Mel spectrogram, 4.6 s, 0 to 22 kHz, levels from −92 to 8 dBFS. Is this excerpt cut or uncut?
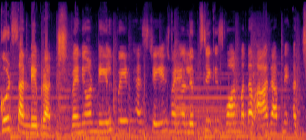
uncut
